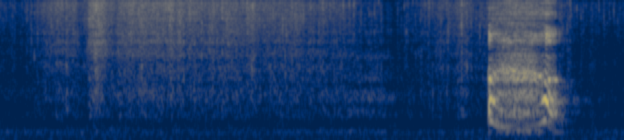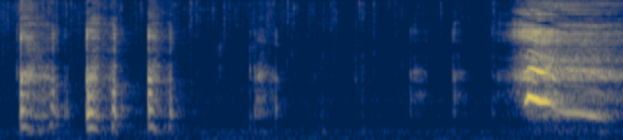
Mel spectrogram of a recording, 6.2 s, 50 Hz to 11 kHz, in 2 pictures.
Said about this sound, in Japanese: 純度 100% のおなら。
